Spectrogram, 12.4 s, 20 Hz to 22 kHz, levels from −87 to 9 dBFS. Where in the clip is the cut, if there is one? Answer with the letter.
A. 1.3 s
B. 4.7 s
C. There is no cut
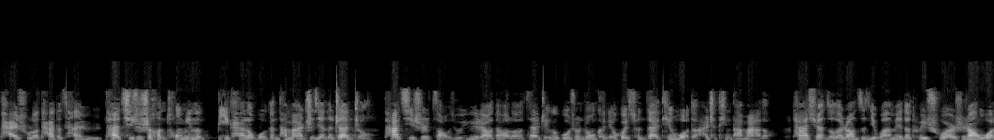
C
